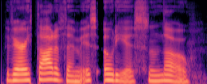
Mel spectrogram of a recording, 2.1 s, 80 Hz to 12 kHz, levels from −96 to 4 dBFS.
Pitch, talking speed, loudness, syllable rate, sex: 185 Hz, 260 wpm, -19 LUFS, 5.9 syllables/s, female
